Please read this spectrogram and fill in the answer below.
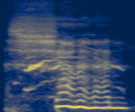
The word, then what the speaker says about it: Shyamalan: Shyamalan. I've been mispronouncing it forever.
